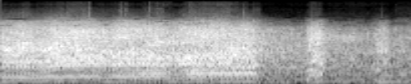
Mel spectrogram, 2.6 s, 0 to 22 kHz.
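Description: A 1,500 horsepower monster truck giving rides roars loudly, its engine revving and then dropping off, with a brief word spoken over the top.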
